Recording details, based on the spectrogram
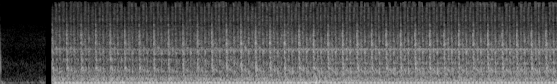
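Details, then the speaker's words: C5 pickup engine running, first start after work, one hydraulic tappet replaced; fast, even light ticking from the top end, tappet noise owner suspects will go once it warms up and pumps up, not confirmed. "I'm not entirely sure how good the quality of the sound is until I do some editing, but you do hear a bit of a tappet noise."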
